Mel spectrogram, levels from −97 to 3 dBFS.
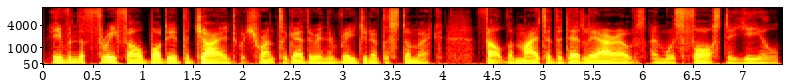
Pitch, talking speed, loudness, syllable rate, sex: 115 Hz, 225 wpm, -19 LUFS, 5.5 syllables/s, male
